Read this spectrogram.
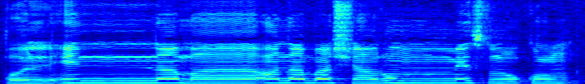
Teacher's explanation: That noon gunna, nasal sound on innama, 2 seconds. Ana has been kept short. Alif is silent there. And basharum mithlukum, assimilation with nasal sound.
